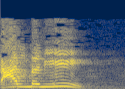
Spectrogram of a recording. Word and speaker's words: علماني: يعني علمانيين، او اللي بيسموه دلوقتي علمانيين. اصل العلماني راجع الى كلمة العالم، علماني، النطق الصحيح لها علماني،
